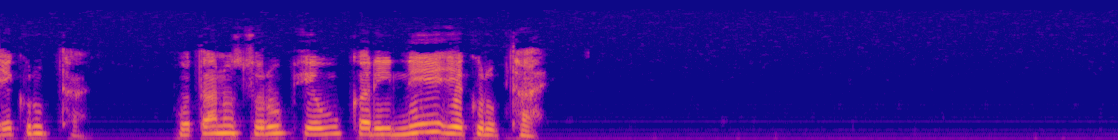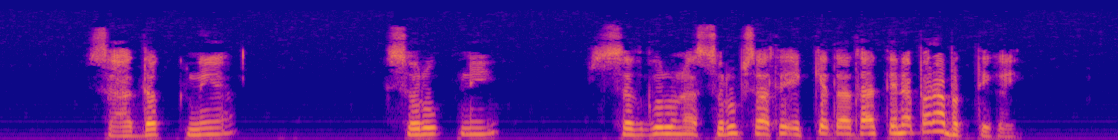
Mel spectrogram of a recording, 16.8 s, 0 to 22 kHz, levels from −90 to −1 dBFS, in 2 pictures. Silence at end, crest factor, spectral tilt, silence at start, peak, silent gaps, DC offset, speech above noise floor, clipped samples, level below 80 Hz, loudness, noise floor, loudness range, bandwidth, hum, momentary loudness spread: 0.75 s; 20 dB; -4.5 dB/octave; 0 s; -10 dBFS; none; under 0.1%; 40 dB; under 0.1%; -56 dBFS; -27 LUFS; -67 dBFS; 7 LU; 16 kHz; 60 Hz at -60 dBFS; 13 LU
